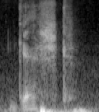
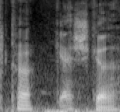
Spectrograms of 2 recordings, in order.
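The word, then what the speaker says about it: Geschke: giant ops and team Simon Kesh is that the right pronounce yes Koshka apologies the beards of the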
